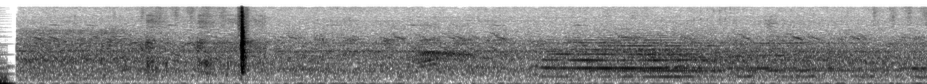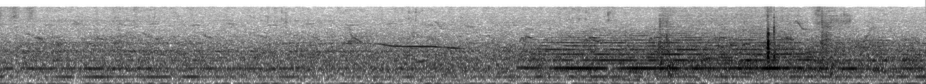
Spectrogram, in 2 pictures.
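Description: Faint sound of an approaching electric train: a steady two-note tone that swells slightly near the end. There is a single sharp click about a second in and a brief bird chirp midway.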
